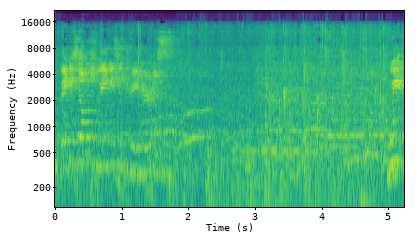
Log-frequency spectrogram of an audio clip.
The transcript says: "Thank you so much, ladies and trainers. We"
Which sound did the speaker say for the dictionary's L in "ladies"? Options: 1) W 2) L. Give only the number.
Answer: 1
